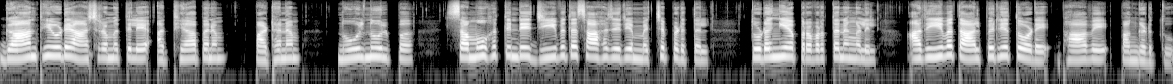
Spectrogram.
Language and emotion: Malayalam, neutral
